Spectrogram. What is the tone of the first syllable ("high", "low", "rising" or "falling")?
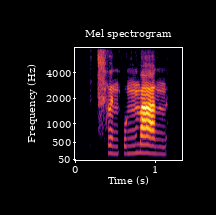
low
